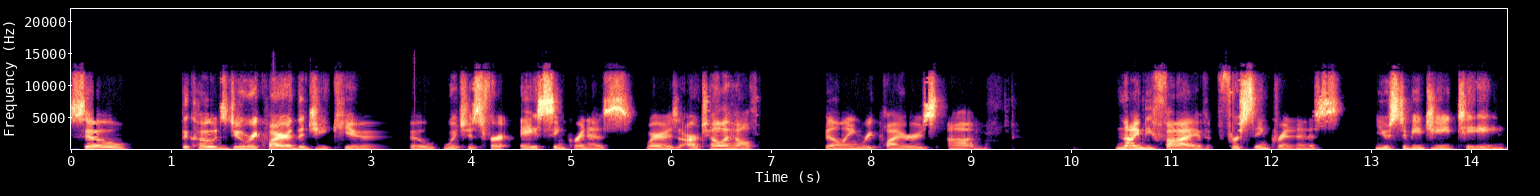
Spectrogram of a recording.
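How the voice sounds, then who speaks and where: A woman speaks at a very slow pace, somewhat breathy, with fairly even intonation and long, frequent pauses. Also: medium pitch for a woman. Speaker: billing and telehealth trainer. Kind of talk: webinar presentation.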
